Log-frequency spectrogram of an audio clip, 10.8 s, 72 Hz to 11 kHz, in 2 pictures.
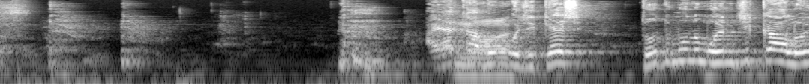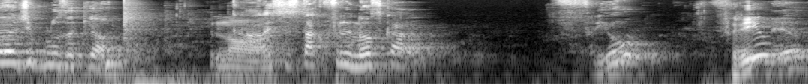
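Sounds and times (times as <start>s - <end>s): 
person clearing throat: 0.1s - 1.2s, 2.2s - 2.8s
person coughing: 0.1s - 1.2s, 2.2s - 2.8s
speech: 2.9s - 8.3s, 9.3s - 10.7s.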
